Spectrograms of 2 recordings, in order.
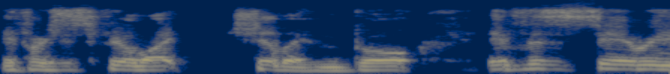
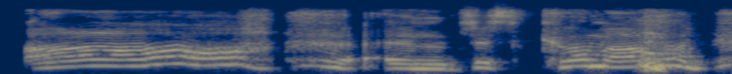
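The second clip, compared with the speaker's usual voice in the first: mock scream at TV; 9 semitones higher, much slower than usual. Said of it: "you're screaming at the television".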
